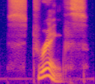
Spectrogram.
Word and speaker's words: strengths: Well, the interviewer asked me a question, and I didn't understand the word strengths. Do you know that word? Strengths. Strengths. That is a difficult word to pronounce.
